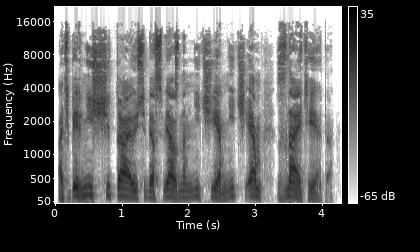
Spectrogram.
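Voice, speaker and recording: In a storybook reading, a man gives voice to a haughty young aristocrat who talks down with cold, cutting scorn. His voice sits at an ordinary middle pitch, and each phrase comes out as a sneer. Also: moderate pace, lightly acted. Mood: contemptuous. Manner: contemptuous, cutting and mocking. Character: arrogant aristocratic prince, scornful, pacing in anger. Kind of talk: audiobook character reading.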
